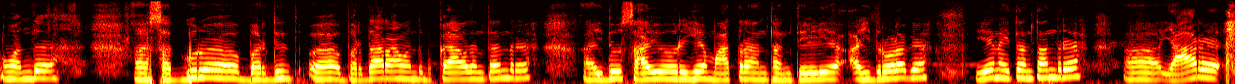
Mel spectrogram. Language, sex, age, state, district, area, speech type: Kannada, male, 30-45, Karnataka, Gadag, rural, spontaneous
